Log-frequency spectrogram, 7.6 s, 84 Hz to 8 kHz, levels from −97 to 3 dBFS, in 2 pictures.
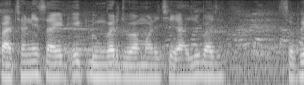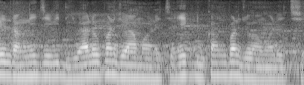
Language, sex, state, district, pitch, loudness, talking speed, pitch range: Gujarati, male, Gujarat, Valsad, 130 Hz, -17 LUFS, 175 wpm, 125-140 Hz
